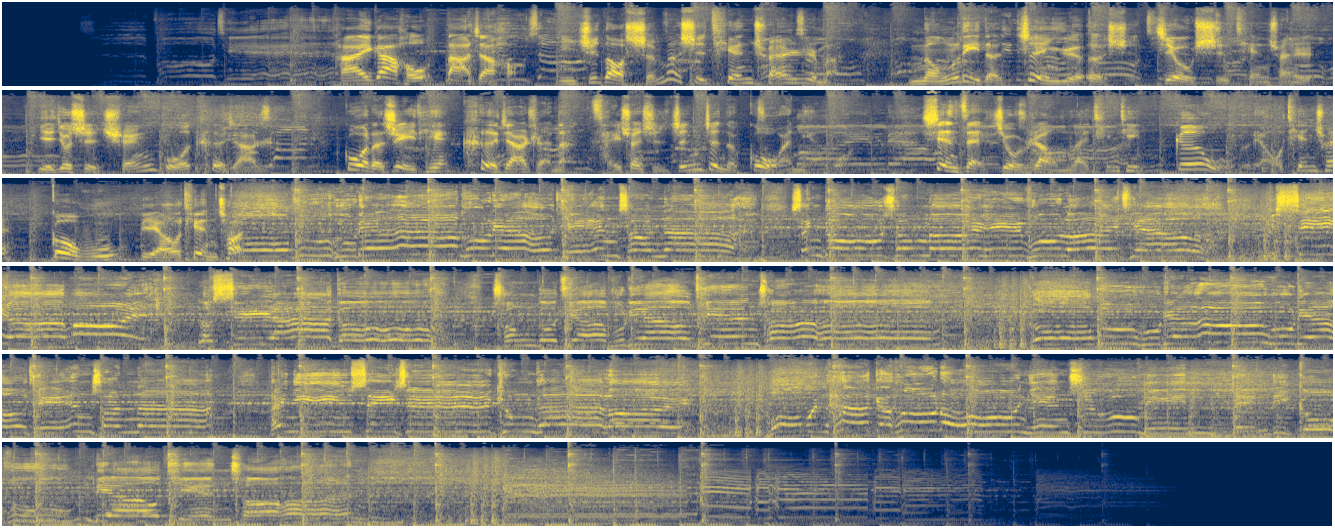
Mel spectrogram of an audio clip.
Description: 新北客語廣播(海陸)-天穿日版 | 新北市客家文化典藏資料庫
